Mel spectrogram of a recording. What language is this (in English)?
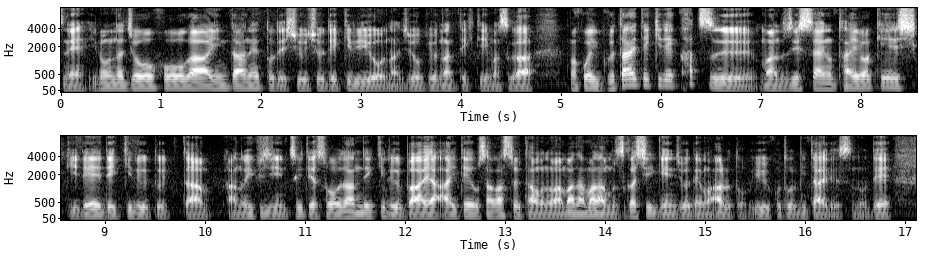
Japanese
